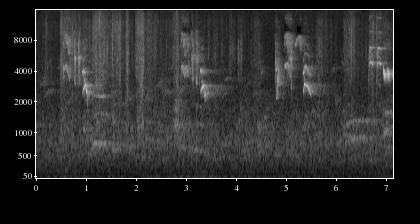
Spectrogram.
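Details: Several small birds in a park sing high, brief chirps and trills in bursts every second or two, over a steady hiss of distant background noise.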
